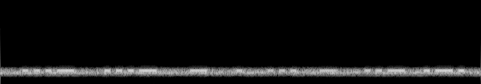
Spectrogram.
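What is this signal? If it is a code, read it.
Morse code, heard as a keyed tone, about 21 wpm, spaced as for 18 wpm, 640 Hz. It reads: V V TEST UR
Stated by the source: QSO between DL5AXI and RD3ARU during the RU-QRP Club "Russian Hunt" (Русская Охота) contest, with mechanical key and bug use mentioned.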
